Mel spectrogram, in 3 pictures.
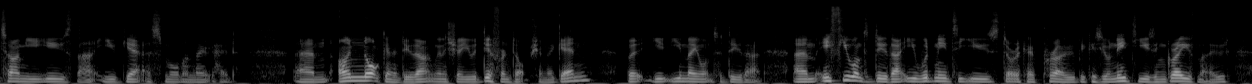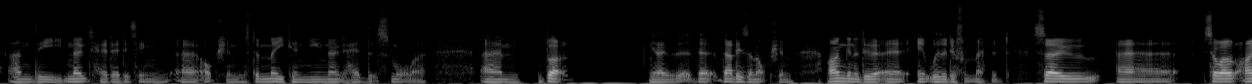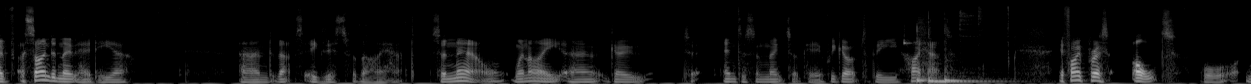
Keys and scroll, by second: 31.3 super+2, 33.9 Up.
